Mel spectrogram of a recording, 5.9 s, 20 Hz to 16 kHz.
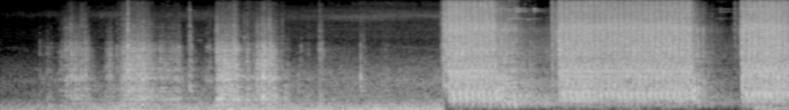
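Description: MG42 machine gun fire as a sound effect: rapid rattling crackle gives way to long, loud bursts of continuous automatic fire separated by brief pauses.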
